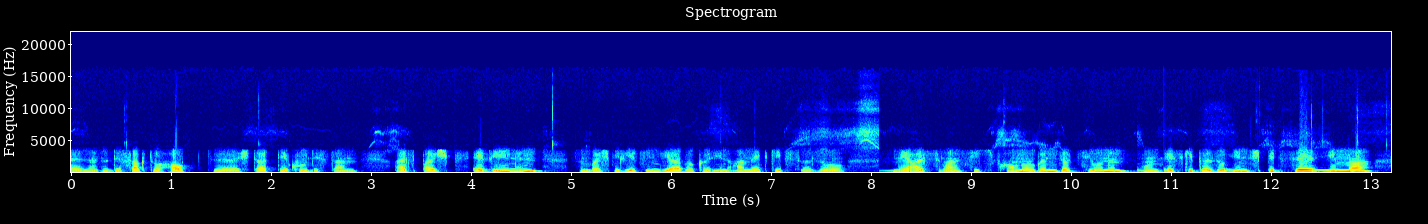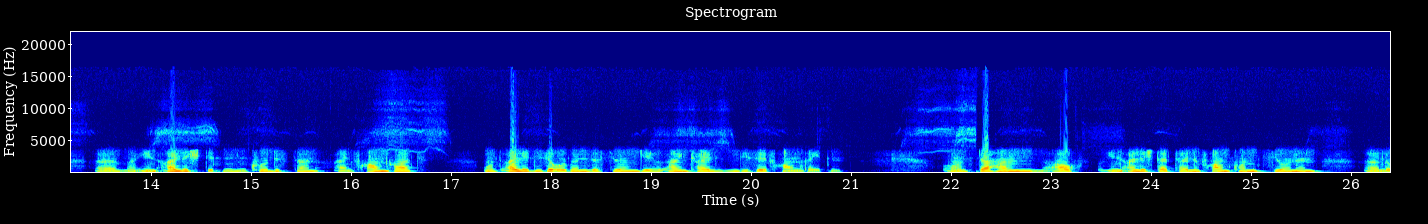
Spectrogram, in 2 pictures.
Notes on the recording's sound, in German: In dem Telefoninterview. Tonqualität leider nicht so gut.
